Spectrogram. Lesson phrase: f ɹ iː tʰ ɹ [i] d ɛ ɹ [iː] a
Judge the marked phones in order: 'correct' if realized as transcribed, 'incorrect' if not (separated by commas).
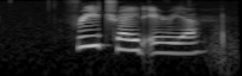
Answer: incorrect, incorrect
